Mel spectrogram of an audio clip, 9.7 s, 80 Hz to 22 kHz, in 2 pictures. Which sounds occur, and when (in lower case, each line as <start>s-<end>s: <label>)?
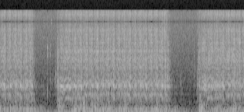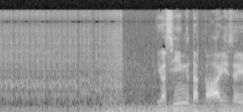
0.0s-9.7s: background noise
0.0s-0.5s: engine starting
0.9s-3.6s: engine starting
4.1s-6.5s: engine starting
6.9s-9.7s: engine starting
